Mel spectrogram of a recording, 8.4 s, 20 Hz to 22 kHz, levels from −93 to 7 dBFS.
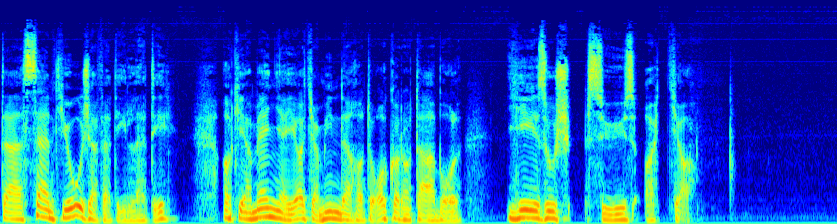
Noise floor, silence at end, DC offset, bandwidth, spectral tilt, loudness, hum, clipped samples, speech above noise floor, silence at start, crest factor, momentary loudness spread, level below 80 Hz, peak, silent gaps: -65 dBFS; 1.05 s; 0.3%; 12.5 kHz; -5.5 dB/octave; -22 LUFS; none; under 0.1%; 44 dB; 0 s; 16 dB; 11 LU; -46 dBFS; -6 dBFS; none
